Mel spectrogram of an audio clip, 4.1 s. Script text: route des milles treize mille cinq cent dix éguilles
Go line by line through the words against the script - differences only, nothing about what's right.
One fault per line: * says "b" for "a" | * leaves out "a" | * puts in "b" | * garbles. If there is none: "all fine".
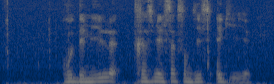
all fine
